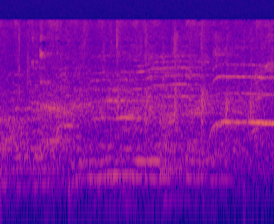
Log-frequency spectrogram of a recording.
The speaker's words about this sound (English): And we're going to have a reaching in foul called here on Amherst and a sarcastic cheer for the SEM faithful because that's the second team foul that's been whistled against Amherst here in the game.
